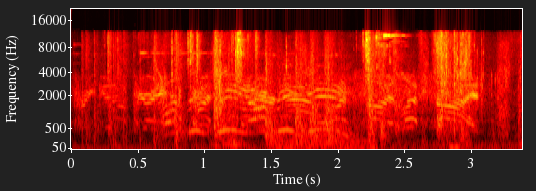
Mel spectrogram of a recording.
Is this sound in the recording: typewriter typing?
no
